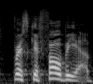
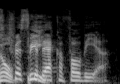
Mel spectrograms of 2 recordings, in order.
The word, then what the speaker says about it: triskaidekaphobia: I thought that was brisket phobia, but I think it was triskaidekaphobia.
